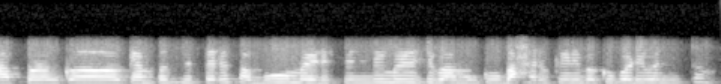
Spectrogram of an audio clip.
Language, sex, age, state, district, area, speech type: Odia, female, 18-30, Odisha, Kendujhar, urban, conversation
